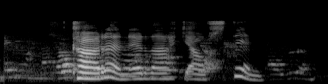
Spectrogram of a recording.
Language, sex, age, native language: Icelandic, female, 9, Icelandic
